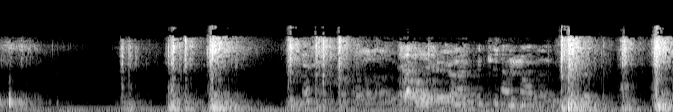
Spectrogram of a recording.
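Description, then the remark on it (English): Sharp raps on a solid, bolted door at the end of a moonlit alley at night, in irregular bursts, some doubled, loud, with a stretch of muffled voices murmuring between the knocks. “A thin trickle of moonlight picked out garbage cans, empty milk bottles, and Mr. Cochran knocking on a door at the end of the alley.”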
